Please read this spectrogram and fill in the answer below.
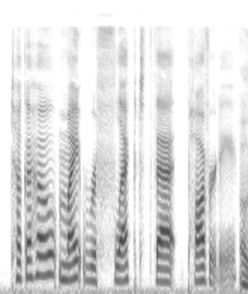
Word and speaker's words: Tuckahoe: It's fascinating how we even point out that the name Tuckahoe, pronounced Tuckahoe, might reflect that poverty.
